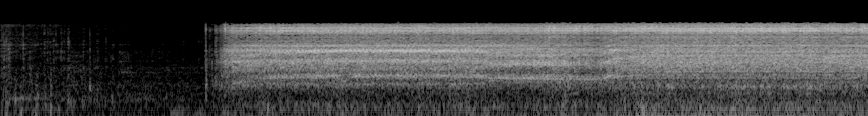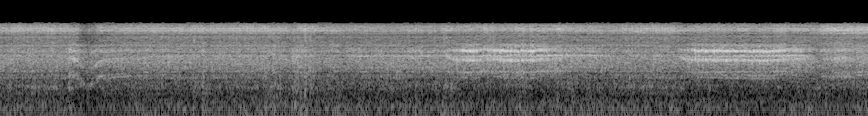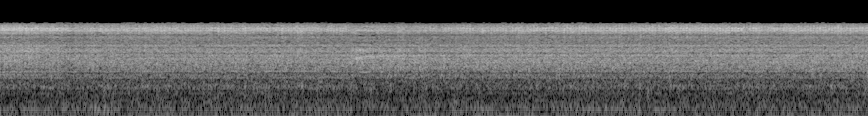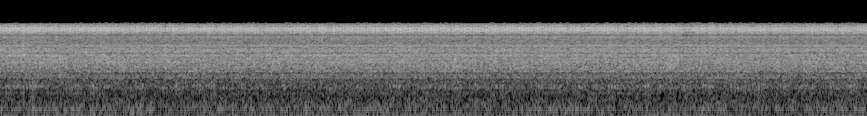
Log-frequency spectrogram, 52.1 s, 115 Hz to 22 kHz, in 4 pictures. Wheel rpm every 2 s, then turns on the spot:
0, 20, 150, 160, 180, 230, 230, 190, 230, 230, 220, 230, 220, 230, 230, 230, 230, 240, 240, 240, 230, 230, 230, 230, 230, 230.
none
